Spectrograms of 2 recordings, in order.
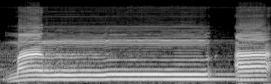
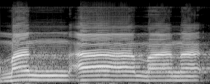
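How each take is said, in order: First: The nun sound is held and lengthened. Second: The nun sound is short and clear. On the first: The speaker calls it wrong. "Kalau dipanjangkan" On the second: The speaker calls it right.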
